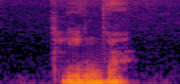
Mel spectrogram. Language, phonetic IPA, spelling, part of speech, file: Polish, [ˈklʲĩŋɡa], klinga, noun, LL-Q809 (pol)-klinga.wav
